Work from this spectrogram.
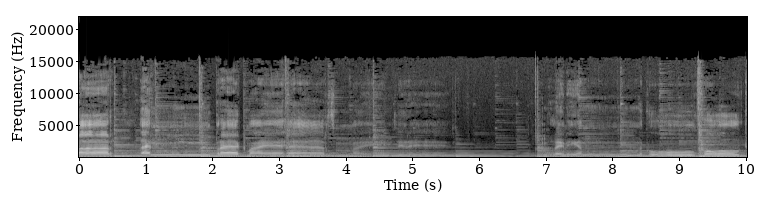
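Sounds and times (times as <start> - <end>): man singing: 0.0 - 5.8, 6.9 - 10.0
acoustic guitar strumming: 0.0 - 10.0.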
